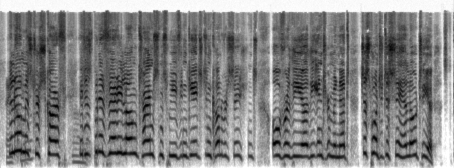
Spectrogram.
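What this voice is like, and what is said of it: Put-on Scottish Irish accent. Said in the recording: “Hello Kitty got ... Scottish ... When did Hello Kitty get Scottish Irish?”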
